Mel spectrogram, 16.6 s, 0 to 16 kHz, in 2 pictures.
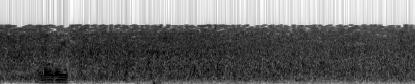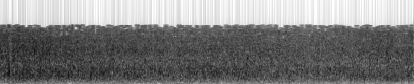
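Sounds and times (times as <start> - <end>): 
creek roaring with rushing water: 0.0 - 16.5
speech: 0.9 - 1.7.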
